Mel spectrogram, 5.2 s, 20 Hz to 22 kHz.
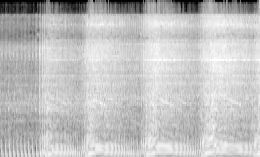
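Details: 2021 TVS Radeon BS6 single-cylinder bike blipped repeatedly, with a thuddy clatter rising on each rev over the exhaust; cause not identified; engine clatter.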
